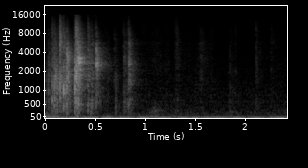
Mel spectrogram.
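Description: A deck of tarot cards shuffled by hand: a burst of rapid card flicks in the first half second, then a few lighter flicks.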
